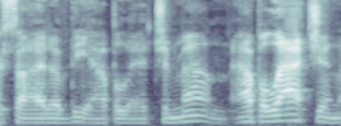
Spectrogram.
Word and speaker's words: Appalachian: Appalachian, I say it that way because outside of the northeast part of the United States, pretty much everybody pronounces it Appalachian. In the northeast, it's pronounced Appalachian, but the people who live there, for the most part, say Appalachian, so that's how I say it.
